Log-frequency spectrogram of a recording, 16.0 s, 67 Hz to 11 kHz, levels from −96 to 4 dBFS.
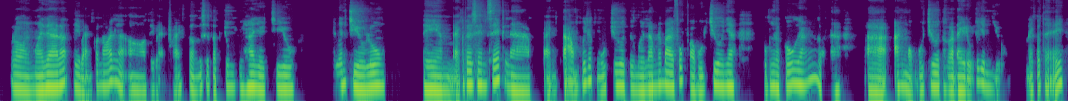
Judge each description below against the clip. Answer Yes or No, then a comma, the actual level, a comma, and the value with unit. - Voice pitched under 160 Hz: Yes, low, 135 Hz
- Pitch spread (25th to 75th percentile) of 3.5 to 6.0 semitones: No, average, 3.1 semitones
